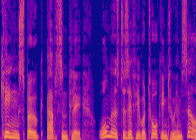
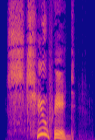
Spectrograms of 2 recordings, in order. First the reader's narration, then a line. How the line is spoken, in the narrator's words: cried the magician, triumphant once again, for he was in high delight over his discovery about capital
